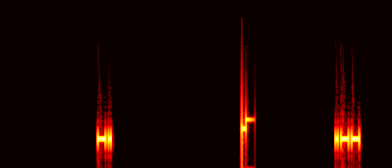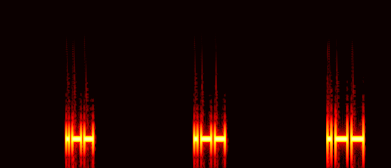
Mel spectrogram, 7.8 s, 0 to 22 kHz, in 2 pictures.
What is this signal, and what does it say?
Morse code, heard as a keyed tone, about 41 wpm, spaced as for 8 wpm, 700 Hz. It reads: N WWWW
